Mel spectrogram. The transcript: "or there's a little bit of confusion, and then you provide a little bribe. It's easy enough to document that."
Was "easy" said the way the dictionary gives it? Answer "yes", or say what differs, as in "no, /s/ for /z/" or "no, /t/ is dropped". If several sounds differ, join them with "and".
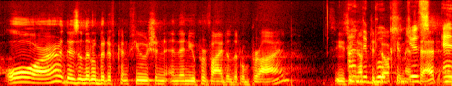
yes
